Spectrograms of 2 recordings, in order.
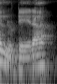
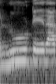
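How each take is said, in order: First: "लुटेरा" with a short u; correct short-vowel pronunciation. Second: "लूटेरा" with a long drawn ū; wrong long-vowel pronunciation. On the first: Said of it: "pronunciation के हिसाब से लुटेरा". ("लुटेरा" में छोटा उ) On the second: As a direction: stretch the first vowel of "लूटेरा". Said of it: "लूटेरा तो पढ़ेंगे नहीं". ("लूटेरा" में लंबा ऊ खींचकर) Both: Shown as a demonstration.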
